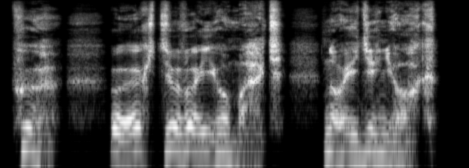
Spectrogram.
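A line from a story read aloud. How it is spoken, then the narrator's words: Exhaling. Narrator (Russian): Выдохнул пряник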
